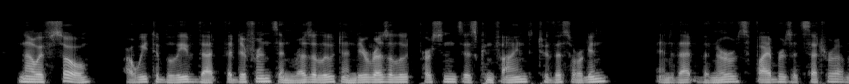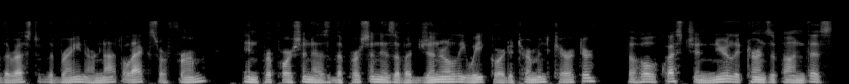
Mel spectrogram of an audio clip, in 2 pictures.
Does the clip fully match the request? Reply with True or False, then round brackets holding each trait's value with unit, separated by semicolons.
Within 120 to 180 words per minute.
False (200 wpm)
